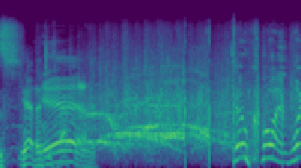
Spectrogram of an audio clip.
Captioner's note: cheers and applause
